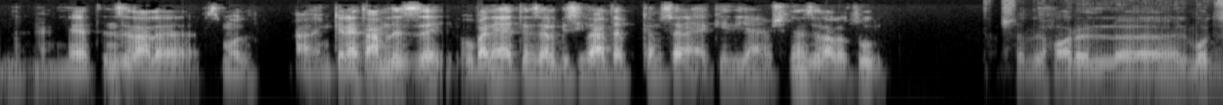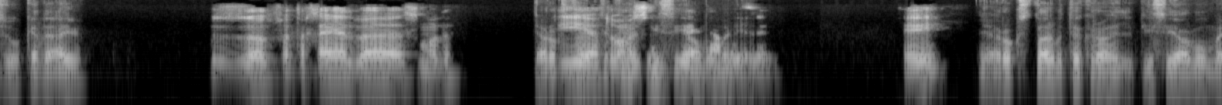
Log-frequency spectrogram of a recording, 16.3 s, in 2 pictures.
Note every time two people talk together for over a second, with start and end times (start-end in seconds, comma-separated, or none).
11.8-13.2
